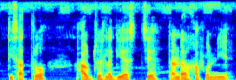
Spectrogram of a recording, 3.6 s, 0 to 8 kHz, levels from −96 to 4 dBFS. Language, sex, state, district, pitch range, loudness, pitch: Bengali, male, Assam, Hailakandi, 115-130 Hz, -21 LUFS, 115 Hz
